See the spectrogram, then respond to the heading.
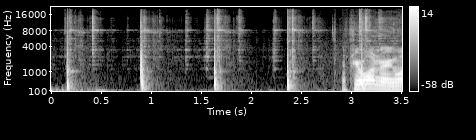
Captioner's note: post rammer pounding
